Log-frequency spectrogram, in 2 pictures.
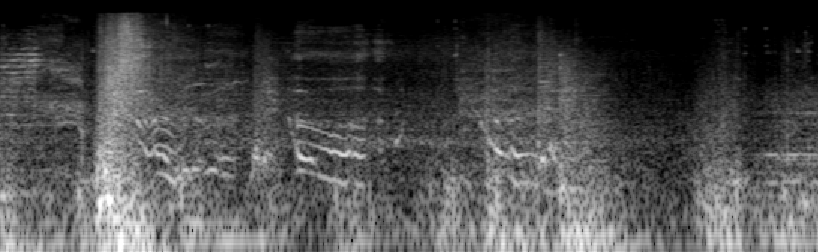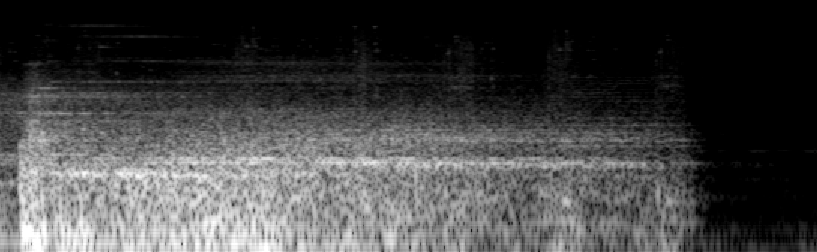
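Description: Heavy blows strike and clash in a fight.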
